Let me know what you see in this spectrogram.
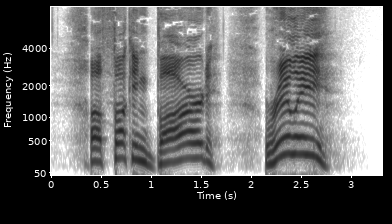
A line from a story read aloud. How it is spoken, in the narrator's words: He turned to the sky and shouted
